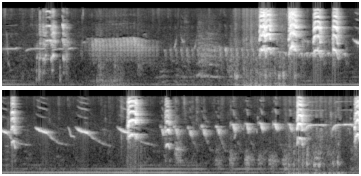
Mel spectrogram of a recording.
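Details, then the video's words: Lovebirds, a favourite pair of aviary birds, chatter in quick bursts of shrill, sharp squeaks and short rising chirps over a low steady background hum. "Inseparabili pappagalli"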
